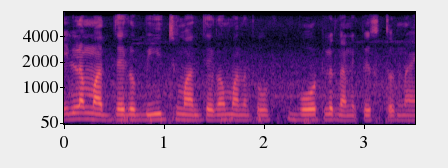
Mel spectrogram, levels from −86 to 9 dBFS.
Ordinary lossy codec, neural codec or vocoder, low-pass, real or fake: AAC, 48 kbps; none; 7.2 kHz; real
